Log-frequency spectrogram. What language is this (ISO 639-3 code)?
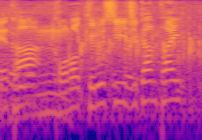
jpn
